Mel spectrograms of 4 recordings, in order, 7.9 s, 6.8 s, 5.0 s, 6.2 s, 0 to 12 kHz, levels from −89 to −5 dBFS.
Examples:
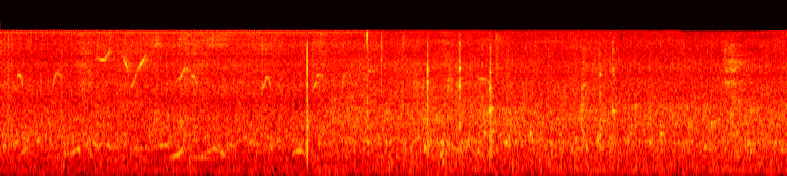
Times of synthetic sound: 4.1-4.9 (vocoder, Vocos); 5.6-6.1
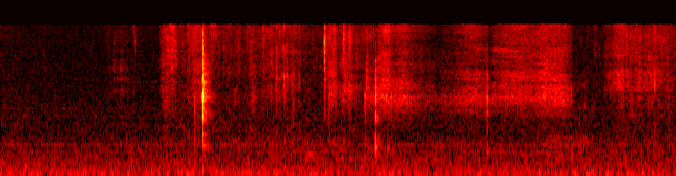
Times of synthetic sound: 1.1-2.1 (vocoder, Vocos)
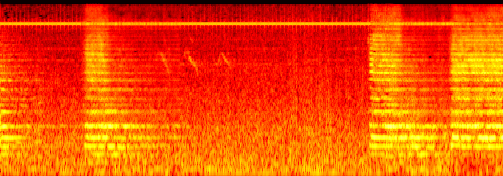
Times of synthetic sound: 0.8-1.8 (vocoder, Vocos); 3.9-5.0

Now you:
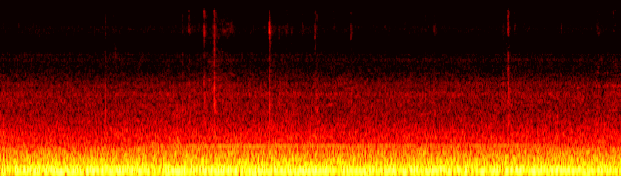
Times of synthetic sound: 0.0-3.0 (vocoder, Vocos); 3.4-4.6

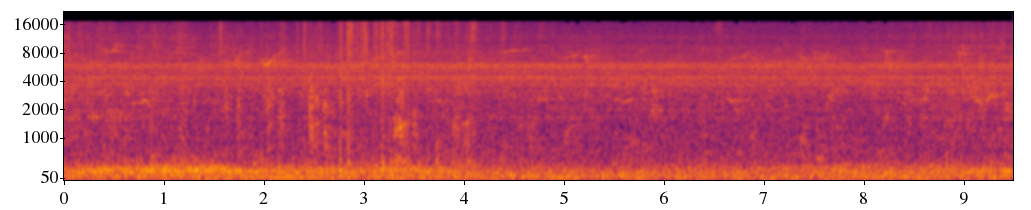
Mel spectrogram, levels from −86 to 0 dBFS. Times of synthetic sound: 2.6-5.6 (vocoder, Vocos); 6.6-7.3; 7.9-9.5

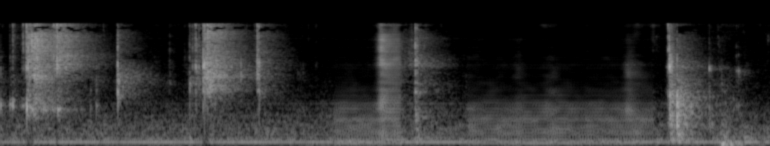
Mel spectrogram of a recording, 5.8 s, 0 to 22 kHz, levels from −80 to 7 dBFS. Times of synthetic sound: 2.5-3.0 (vocoder, Vocos); 3.5-4.9

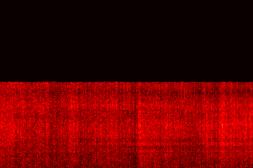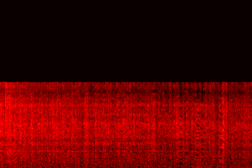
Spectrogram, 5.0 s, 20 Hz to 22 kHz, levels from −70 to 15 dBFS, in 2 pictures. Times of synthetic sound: 1.9-5.1 (vocoder, Vocos)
